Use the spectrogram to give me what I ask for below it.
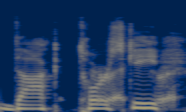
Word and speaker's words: Doktorski: Henry Doktorski.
